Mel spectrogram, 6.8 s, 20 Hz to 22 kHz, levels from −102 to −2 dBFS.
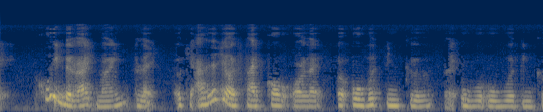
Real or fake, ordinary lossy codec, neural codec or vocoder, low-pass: real; none; none; 9.9 kHz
